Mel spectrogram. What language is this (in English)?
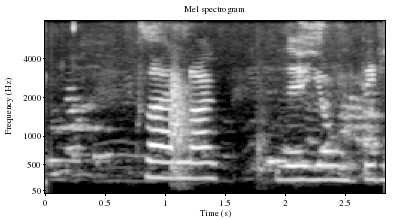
Icelandic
